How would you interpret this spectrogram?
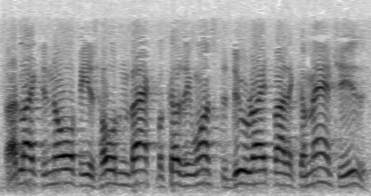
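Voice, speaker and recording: A man's voice: high voice, fairly even intonation, brisk, lightly acted. An actor playing an impatient, hot-headed cattle rancher in an old radio western, a man with an American accent and confrontational, folksy speech. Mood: angry, rousing. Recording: muffled, hissy vintage radio recording.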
